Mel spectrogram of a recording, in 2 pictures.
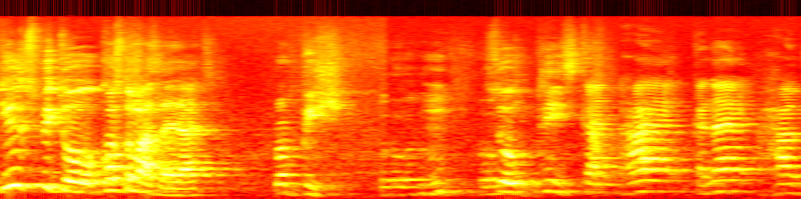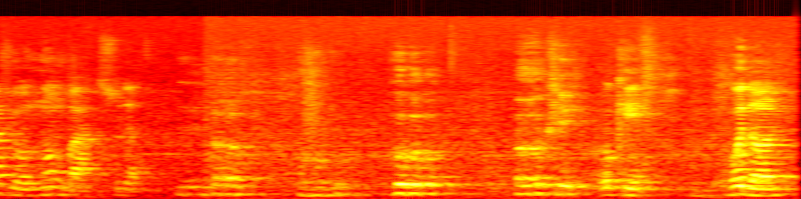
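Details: Adult man, acted comedy scene; typical speech.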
